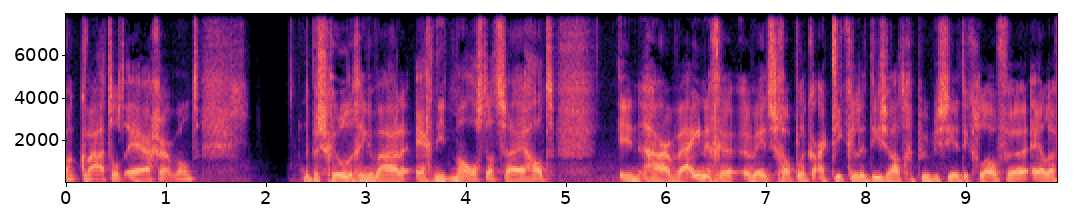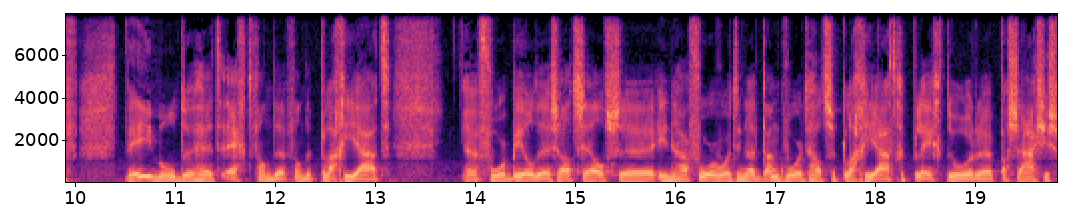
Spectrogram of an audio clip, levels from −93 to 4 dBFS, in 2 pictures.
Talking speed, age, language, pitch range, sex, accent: 150 wpm, 40-59, Dutch, 105-125 Hz, male, Dutch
